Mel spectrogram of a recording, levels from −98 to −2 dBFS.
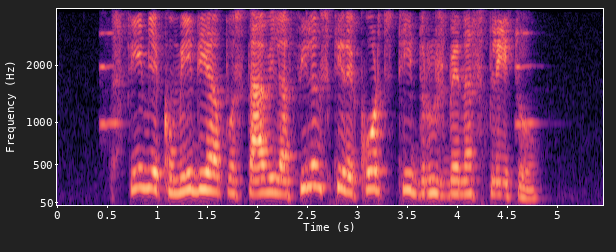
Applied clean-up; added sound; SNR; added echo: none; Bowed string instrument; 19 dB; none.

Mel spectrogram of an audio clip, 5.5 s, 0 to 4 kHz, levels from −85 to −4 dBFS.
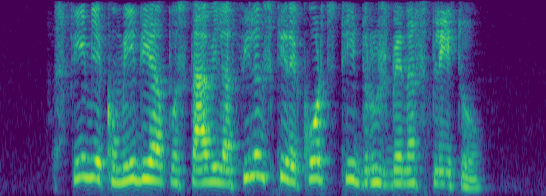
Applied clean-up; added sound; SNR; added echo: none; none; none; none.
